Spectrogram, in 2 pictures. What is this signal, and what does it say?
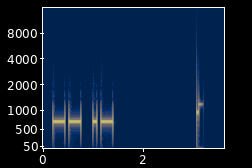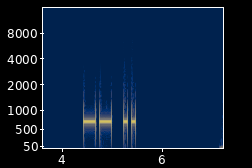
Morse code, heard as a keyed tone, about 15 wpm, 700 Hz. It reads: MA MI
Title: US States and Canadian Provinces 15wpm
